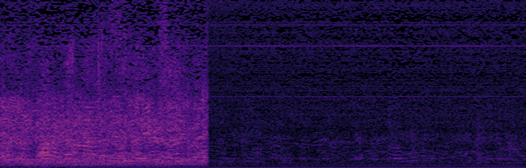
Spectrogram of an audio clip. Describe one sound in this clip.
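A crowd of men and women chat and murmur in a large echoing hall.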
